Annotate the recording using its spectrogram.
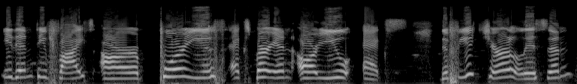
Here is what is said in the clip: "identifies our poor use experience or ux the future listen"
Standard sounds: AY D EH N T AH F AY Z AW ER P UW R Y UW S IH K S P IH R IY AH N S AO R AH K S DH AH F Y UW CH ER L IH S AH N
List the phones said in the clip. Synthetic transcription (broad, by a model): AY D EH N T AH F AY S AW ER P UW R Y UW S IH K S P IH R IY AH N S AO R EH K S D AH F Y UW CH ER L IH S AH N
